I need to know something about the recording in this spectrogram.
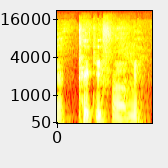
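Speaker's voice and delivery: normal talking voice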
